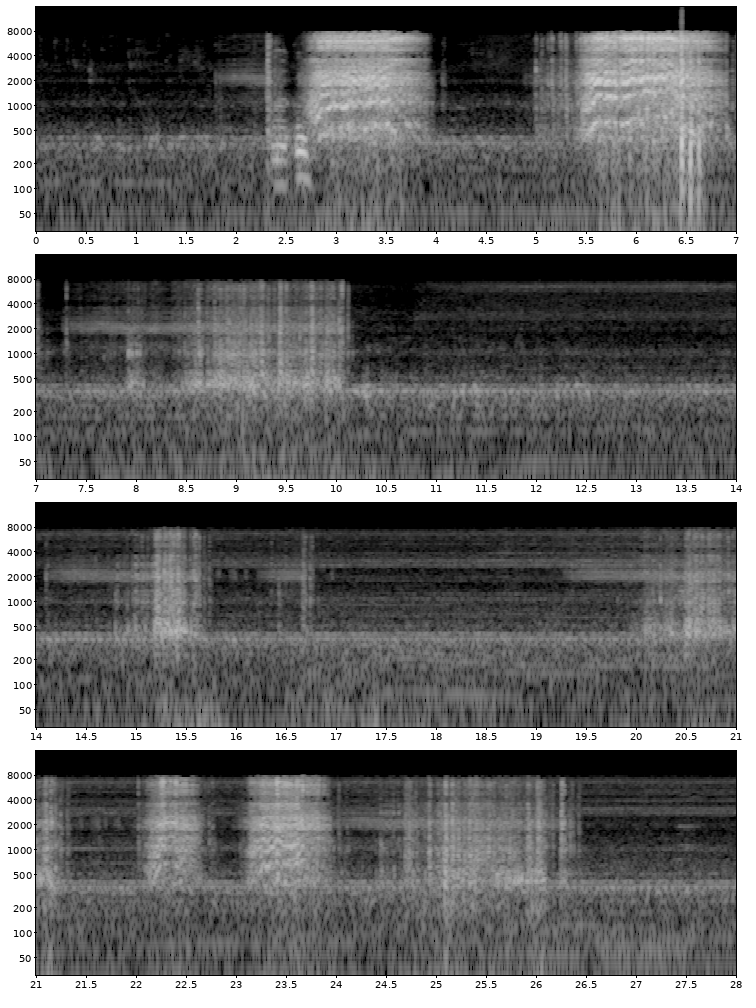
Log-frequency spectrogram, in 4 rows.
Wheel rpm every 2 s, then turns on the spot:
0, 50, 40, 20, 20, 0, 0, 10, 0, 0, 10, 30, 20, 0.
6-10 20-22 24-26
